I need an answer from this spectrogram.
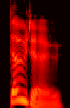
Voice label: "dodo", spelling

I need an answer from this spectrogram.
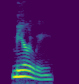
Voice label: "merely", voice, spelling

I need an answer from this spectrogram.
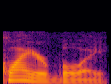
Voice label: "choirboy", English

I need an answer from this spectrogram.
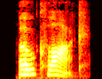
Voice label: "o' clock", English

